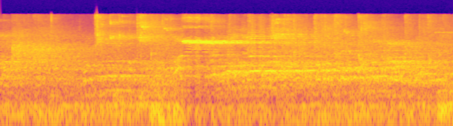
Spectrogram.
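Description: Young players shout and call out across the hall.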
